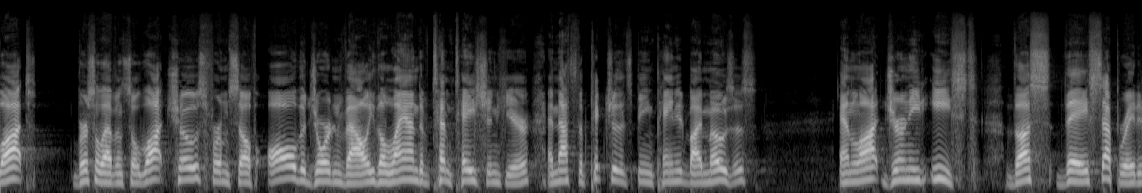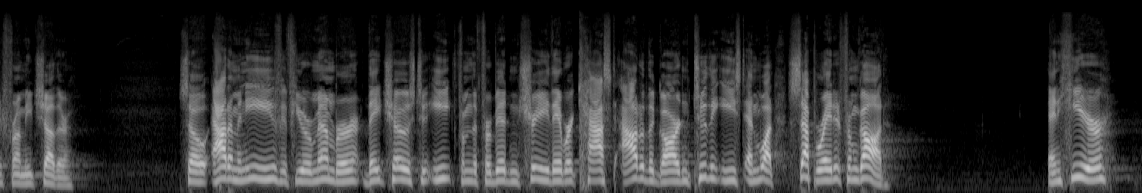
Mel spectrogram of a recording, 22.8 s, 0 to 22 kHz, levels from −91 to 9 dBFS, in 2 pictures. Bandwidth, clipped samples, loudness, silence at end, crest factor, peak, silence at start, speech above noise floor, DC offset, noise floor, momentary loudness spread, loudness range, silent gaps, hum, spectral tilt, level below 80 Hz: 16 kHz; under 0.1%; -22 LUFS; 0.35 s; 22 dB; -2 dBFS; 0 s; 54 dB; under 0.1%; -76 dBFS; 10 LU; 4 LU; none; none; -4.5 dB/octave; -68 dBFS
